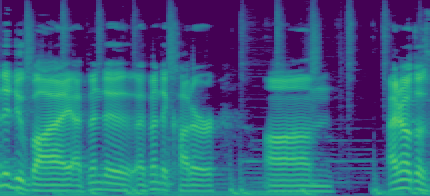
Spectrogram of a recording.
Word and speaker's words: Qatar: It's like Qatar. It's like Qatar. I mean, but it's like Qatar basically is how you pronounce it.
